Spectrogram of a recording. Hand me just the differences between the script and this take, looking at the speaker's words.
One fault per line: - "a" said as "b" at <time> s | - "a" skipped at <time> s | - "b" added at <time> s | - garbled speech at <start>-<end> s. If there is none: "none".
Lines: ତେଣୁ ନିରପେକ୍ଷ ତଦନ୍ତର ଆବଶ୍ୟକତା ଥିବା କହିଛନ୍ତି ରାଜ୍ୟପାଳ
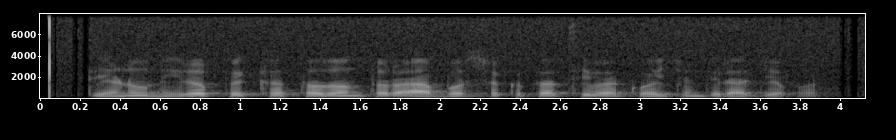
none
